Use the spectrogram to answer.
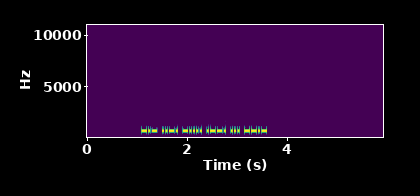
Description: Morse code, heard as a keyed tone, about 34 wpm, 700 Hz. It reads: KF6PSQ
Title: USA Call Signs - 6 Characters - Repeated 2x - 35wpm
